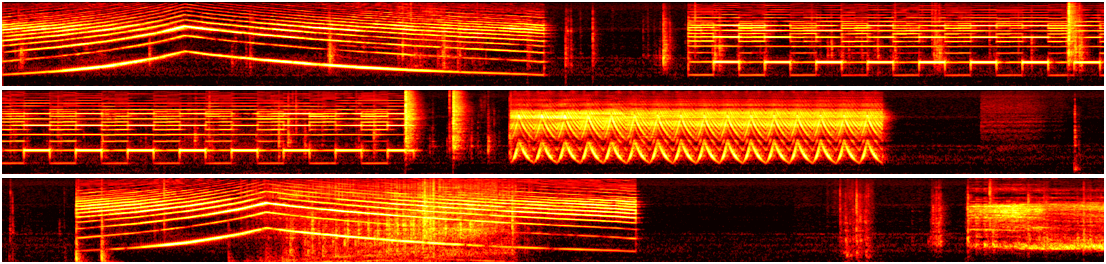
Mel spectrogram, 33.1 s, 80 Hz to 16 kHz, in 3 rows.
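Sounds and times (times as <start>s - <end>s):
toy electronic siren: 22.8s - 27.4s.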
